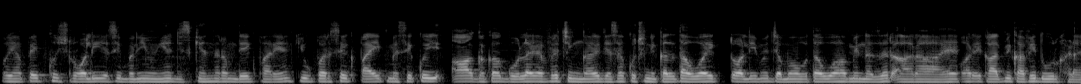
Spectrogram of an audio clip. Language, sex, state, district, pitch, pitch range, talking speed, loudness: Hindi, male, Chhattisgarh, Raigarh, 130 Hz, 130-135 Hz, 285 wpm, -29 LUFS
